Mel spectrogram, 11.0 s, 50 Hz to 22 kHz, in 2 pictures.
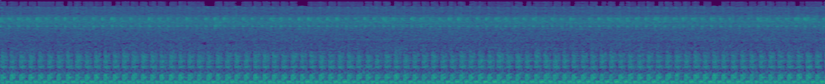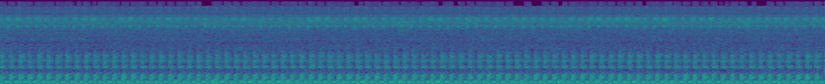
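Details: Quincy QT-5 (QT5) compressor pump, first run after rebuild: fast, even pumping thump about four per second with a steady hum and no knocks or rattles; runs smooth and healthy.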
